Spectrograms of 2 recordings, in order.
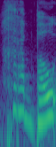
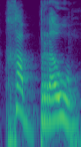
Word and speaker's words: Grabouw: sommige mense sê gabrou. Ai, And nee, man. Gabrou. They just swap it all around.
